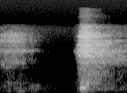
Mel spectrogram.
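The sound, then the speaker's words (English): One deep human breath: a soft, airy inhale, a short silent pause, then a louder, longer breathy exhale that slowly fades away, with no speech. “it's going to be taking one deep breath”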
